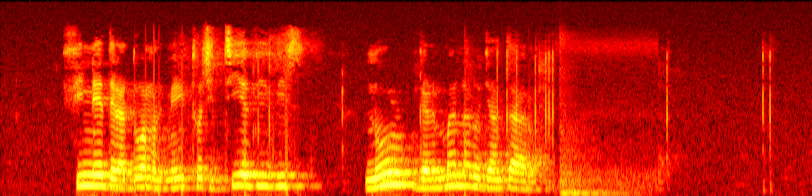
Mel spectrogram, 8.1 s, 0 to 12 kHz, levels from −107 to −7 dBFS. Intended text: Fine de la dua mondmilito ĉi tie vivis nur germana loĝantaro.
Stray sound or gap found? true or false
true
